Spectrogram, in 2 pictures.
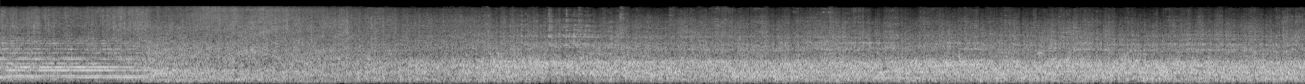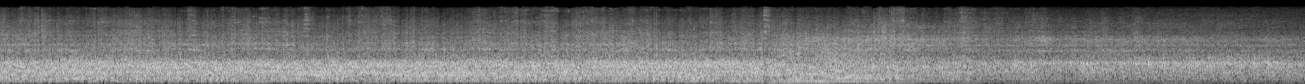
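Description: Diesel locomotive's horn sounding and cutting off about a second and a half in, then the steady rumble and clatter of a passing express train's coaches running over the rails. The noise eases near the end as the last coach goes by.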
